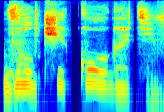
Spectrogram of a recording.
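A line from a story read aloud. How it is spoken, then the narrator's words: Breathed out. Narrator (Russian): выдохнула Лия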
